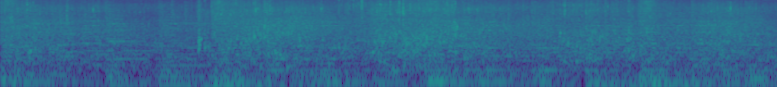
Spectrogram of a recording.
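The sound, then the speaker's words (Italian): Waves splash and churn steadily around a boat as the helmsman turns it sharply, a continuous rushing wash with a low rumble underneath, fairly loud, with no voices. “E il timoniere allora virò bruscamente, provocando un rumore di onde.”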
